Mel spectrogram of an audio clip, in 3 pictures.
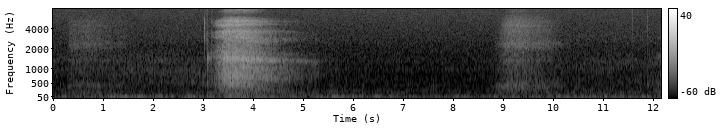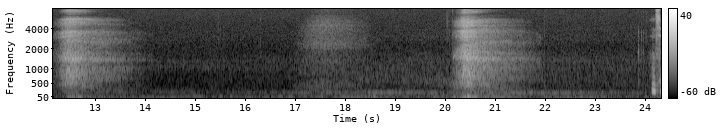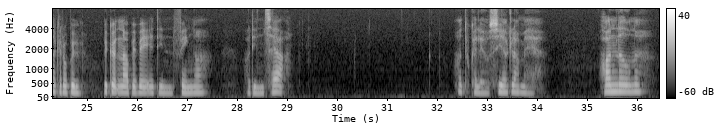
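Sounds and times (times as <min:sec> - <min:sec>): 
slow deep breaths: 0:00.2 - 0:02.2, 0:03.0 - 0:05.5, 0:08.8 - 0:10.9, 0:12.1 - 0:24.1, 0:27.5 - 0:28.2
speech: 0:24.2 - 0:27.5, 0:28.2 - 0:29.1, 0:32.4 - 0:34.1, 0:35.3 - 0:36.2.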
